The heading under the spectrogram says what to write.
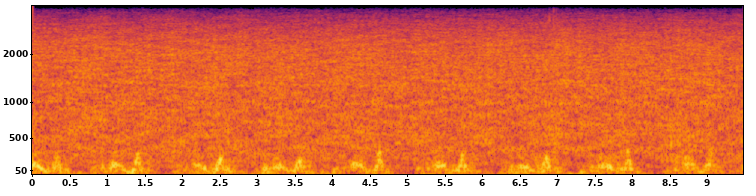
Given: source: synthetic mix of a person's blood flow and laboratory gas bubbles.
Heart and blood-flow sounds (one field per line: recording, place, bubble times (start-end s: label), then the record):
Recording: Doppler ultrasound of blood flow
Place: precordium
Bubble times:
2.58-2.65 s: bubbles
3.21-3.37 s: bubbles
5.85-5.90 s: bubbles
6.88-7.02 s: bubbles
7.37-7.47 s: bubbles
From the record:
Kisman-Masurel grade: 121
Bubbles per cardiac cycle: 1 to 2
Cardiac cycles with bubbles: 10 to 50%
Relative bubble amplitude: barely perceptible (0.100 to 0.250)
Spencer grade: 2 (many but less than half of the cardiac periods contain bubble signals, singularly or in groups)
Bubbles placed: only in the low amplitude regions of the cardiac cycle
